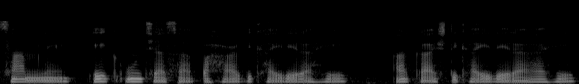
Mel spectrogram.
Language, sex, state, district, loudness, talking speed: Hindi, male, Chhattisgarh, Raigarh, -41 LUFS, 155 wpm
